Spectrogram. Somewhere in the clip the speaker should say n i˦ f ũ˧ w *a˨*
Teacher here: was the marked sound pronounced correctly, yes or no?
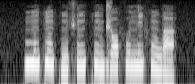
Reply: yes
